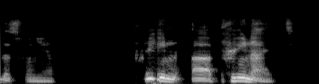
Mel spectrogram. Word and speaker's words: Prehnite: Prenite. And that's spelled Prehnite. Pre-night.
